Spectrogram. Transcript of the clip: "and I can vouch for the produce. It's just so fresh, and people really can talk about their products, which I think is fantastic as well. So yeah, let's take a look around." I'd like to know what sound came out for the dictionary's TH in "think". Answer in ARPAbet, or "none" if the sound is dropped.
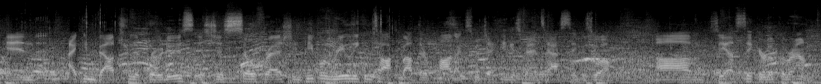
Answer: TH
